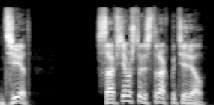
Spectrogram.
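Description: A man voicing a hot-tempered young city tough who shouts crude threats, in a storybook reading. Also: medium pitch, lively intonation, fairly quick, no echo, clean studio sound, close to an everyday voice. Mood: furious.

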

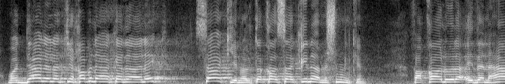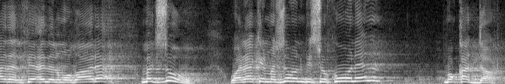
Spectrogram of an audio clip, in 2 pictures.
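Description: High-voiced sheikh teaching grammar. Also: male voice, reverberant. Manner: questioning, answers own questions, addresses students as beloved. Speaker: sheikh teaching Arabic morphology. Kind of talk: classroom lesson.

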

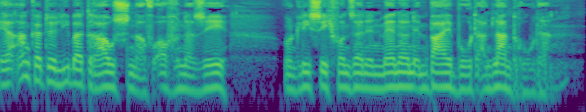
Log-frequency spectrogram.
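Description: Husky man reading a children's tale. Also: on the low side, normal speed, a little mellow, no echo, clean studio sound. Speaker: narrator. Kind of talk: scripted storybook narration.

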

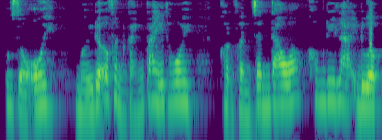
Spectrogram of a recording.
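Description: A woman voicing a sharp-tongued, scheming young wife who taunts in sing-song rhymes and wails theatrically. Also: medium pitch, brisk, slightly rough, pitched above the performer's own voice, lightly acted. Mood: whining.

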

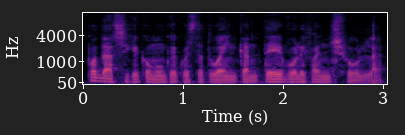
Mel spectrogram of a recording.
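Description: A man voicing a witty, cynical aristocratic gentleman in an audiobook reading, with a husky voice and a drawling, ironic delivery. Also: a bass voice, brisk, heavily acted. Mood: languid.

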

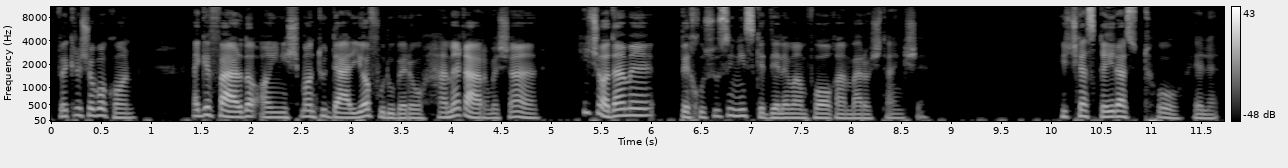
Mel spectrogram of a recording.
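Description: A man voicing an earnest, gentle young man with a limp in a storybook reading. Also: medium pitch, no room sound, studio quality, lightly acted. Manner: earnest, plain-spoken.

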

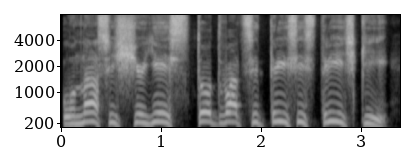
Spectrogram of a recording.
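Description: A loud, rowdy gang of little boys shouts in shrill, high voices, as a male narrator puts them on. The sound is dry and close. It is comic storybook character work. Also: takes it slowly, no room sound. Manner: shrill yelling.

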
